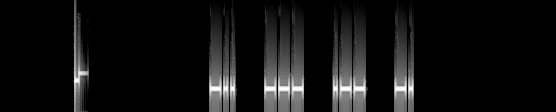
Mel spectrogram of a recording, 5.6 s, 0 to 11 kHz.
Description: Morse code, heard as a keyed tone, about 36 wpm, spaced as for 20 wpm, 700 Hz. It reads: DOWN
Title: 3x Character Spacing - Top 100 Words - 35wpm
